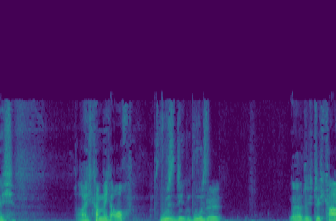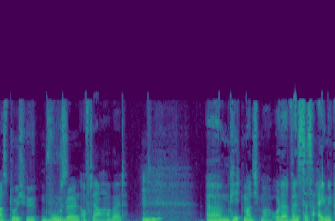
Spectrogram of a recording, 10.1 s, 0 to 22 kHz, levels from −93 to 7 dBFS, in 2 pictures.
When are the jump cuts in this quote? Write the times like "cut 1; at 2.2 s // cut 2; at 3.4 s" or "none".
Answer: none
